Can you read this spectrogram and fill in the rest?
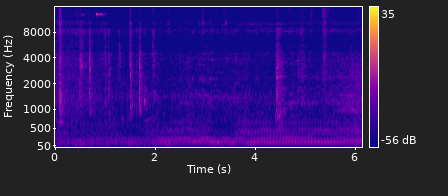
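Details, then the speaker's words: Kosmos standing fan, previously seized and stiff, after repair: steady low motor hum that picks up slightly at higher speed settings (up to 3), no grinding or labouring; running normally and fast. "Nomor 3 kencang banget. Wah, kelihatan dari baling-balingnya ya. Putarannya juga sangat kencang."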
